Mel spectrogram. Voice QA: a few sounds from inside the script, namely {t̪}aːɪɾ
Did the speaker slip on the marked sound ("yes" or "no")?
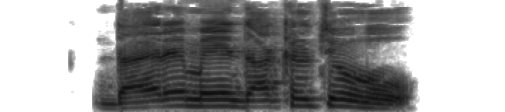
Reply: yes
